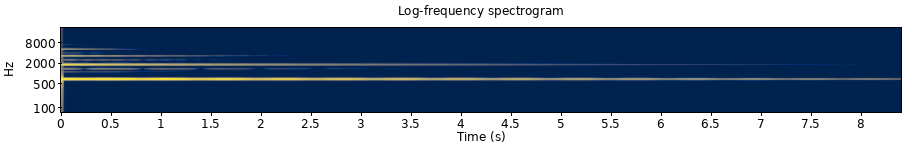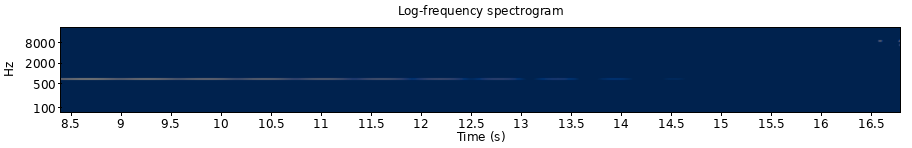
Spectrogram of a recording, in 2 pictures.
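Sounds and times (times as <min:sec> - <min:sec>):
klangschale singing bowl from Nepal: 0:00.0 - 0:14.7.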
